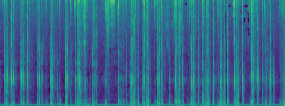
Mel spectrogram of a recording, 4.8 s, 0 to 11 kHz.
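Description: A small, hollow hard-plastic PS3 game case with a printed cover insert is held in the hands and tapped and scratched with long decorated nails. Around thirty quick, dry, hollow taps land in a fast, uneven rhythm, mostly low and knocking with a slight clicky edge, each dying away almost at once.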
